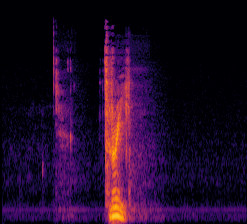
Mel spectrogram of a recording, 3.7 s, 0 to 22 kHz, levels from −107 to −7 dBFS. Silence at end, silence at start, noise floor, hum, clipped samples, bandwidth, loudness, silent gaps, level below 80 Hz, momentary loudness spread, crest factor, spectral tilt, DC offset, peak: 1.75 s; 0.85 s; -83 dBFS; none; under 0.1%; 14 kHz; -28 LUFS; none; -70 dBFS; 25 LU; 24 dB; -5 dB/octave; under 0.1%; -12 dBFS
